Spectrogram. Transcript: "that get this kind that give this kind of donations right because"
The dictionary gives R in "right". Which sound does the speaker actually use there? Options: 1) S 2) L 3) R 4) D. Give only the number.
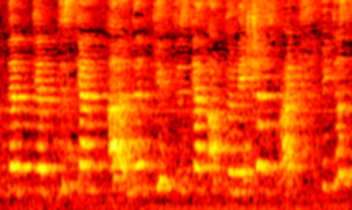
3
